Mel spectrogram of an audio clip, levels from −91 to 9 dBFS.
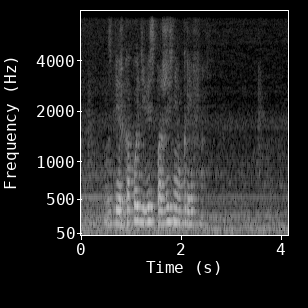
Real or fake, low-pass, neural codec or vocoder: real; 7.2 kHz; none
